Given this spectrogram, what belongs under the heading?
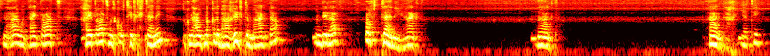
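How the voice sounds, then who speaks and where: Fast-talking Algerian woman with a mellow voice. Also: medium pitch, slight background noise. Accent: Algerian Arabic. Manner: chatty, repeatedly calls viewers "my sisters". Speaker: home cooking channel host. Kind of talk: casual home-remedy demonstration.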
